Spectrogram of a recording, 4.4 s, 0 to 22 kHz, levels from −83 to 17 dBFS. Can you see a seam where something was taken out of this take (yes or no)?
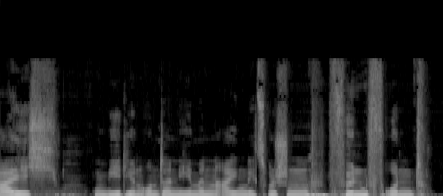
yes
